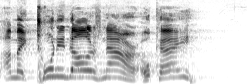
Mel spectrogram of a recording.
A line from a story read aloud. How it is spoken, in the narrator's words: He hollers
